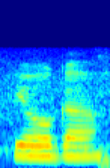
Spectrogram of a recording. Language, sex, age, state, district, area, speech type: Telugu, female, 30-45, Andhra Pradesh, Guntur, rural, spontaneous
